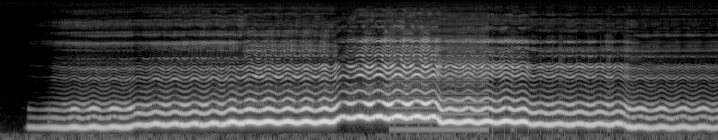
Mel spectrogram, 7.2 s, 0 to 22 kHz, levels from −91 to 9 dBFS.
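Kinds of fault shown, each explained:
GSM phone buzz: A 2G phone close to the audio chain was in an active call, and its radio pulses, at about 217 per second, were rectified by the audio circuitry into a signal in their own right. In this music it comes in as a hard, raspy 217 Hz buzz, thick with harmonics and unrelated to the playing, running steadily from 3.90 to 4.89 s at about 22 dB below the music.
GSM signalling bursts: A 2G phone nearby, in a call but with its user silent, was transmitting only short groups of bursts, and the audio circuitry rectified those too. Straight after the steady buzz stops, from 4.93 to 6.25 s, the music picks up even ticks with a longer 217 Hz buzz twice a second. This pattern sits lower than the continuous buzz, roughly 30 dB beneath the music.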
